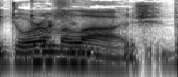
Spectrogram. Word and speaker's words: Dora Milaje: The Dora Milaje.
